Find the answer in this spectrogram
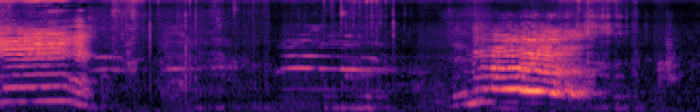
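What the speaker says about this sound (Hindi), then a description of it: "गबन बकरी है।" A pregnant goat with previously deformed front hooves bleats in several wavering calls separated by pauses, close by and otherwise quiet.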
